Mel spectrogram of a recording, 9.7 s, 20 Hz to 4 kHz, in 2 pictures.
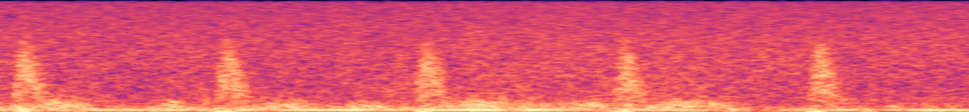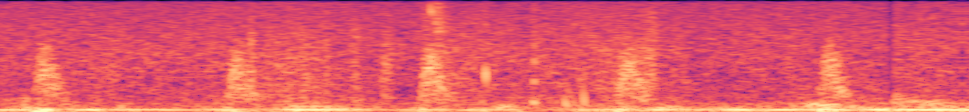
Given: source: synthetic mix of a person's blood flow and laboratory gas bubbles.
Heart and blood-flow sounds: Doppler ultrasound of blood flow; subclavian vein
6.99-7.18 s: bubbles
7.27-7.35 s: bubbles
7.52-7.59 s: bubbles
7.67-7.85 s: bubbles
From the record:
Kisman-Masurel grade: 211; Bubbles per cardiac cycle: several, 3 to 8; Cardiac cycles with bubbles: 1 to 10%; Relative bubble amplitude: barely perceptible (0.100 to 0.250); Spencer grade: 1 (occasional bubble signal discernible with the cardiac motion signal, with majority of cardiac periods free of bubbles); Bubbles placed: anywhere in the cardiac cycle

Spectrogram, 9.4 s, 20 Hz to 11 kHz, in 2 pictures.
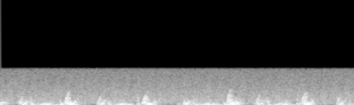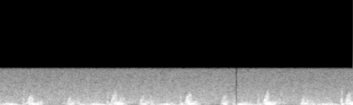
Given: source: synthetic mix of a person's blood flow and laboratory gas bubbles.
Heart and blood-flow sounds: Doppler ultrasound of blood flow; precordium
2.35-2.42 s: bubbles
2.73-2.83 s: bubbles
7.73-7.76 s: bubbles
8.34-8.80 s: bubbles
9.28-9.44 s: bubbles
From the record:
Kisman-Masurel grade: 121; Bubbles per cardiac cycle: 1 to 2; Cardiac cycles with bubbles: 10 to 50%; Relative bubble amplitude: barely perceptible (0.100 to 0.250); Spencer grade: 2 (many but less than half of the cardiac periods contain bubble signals, singularly or in groups); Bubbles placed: anywhere in the cardiac cycle

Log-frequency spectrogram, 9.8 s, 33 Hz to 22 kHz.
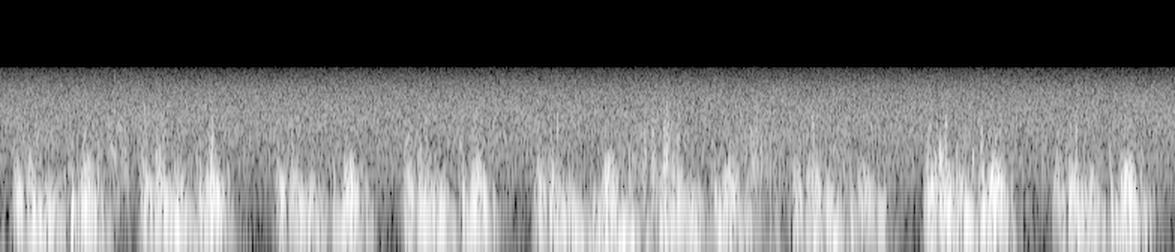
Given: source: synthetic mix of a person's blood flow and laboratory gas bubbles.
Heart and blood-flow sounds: Doppler ultrasound of blood flow; precordium
0.76-1.60 s: bubbles
From the record:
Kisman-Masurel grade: 211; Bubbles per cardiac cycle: several, 3 to 8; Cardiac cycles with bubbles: 1 to 10%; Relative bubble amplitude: barely perceptible (0.100 to 0.250); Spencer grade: 1 (occasional bubble signal discernible with the cardiac motion signal, with majority of cardiac periods free of bubbles); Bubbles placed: only in the low amplitude regions of the cardiac cycle

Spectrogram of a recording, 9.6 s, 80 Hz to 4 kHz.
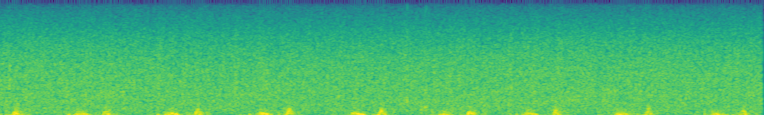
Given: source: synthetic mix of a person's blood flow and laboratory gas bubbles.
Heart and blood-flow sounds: Doppler ultrasound of blood flow; precordium
5.08-5.16 s: bubbles
5.26-5.39 s: bubbles
From the record:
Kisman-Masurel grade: 121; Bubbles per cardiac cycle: 1 to 2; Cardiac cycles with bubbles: 10 to 50%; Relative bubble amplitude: barely perceptible (0.100 to 0.250); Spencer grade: 2 (many but less than half of the cardiac periods contain bubble signals, singularly or in groups); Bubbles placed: only in the low amplitude regions of the cardiac cycle

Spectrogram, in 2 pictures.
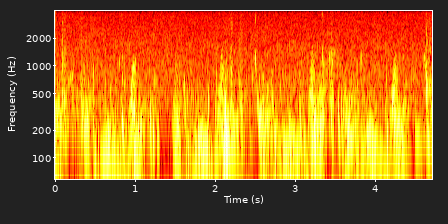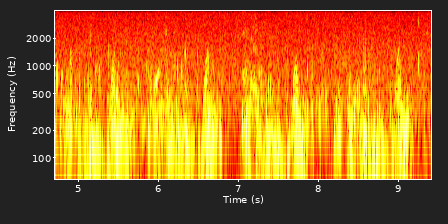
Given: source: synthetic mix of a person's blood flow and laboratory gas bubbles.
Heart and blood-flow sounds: Doppler ultrasound of blood flow; precordium
0.06-0.41 s: bubbles
0.43-0.51 s: bubbles
0.62-0.91 s: bubbles
0.95-1.04 s: bubbles
1.15-1.33 s: bubbles
1.58-1.70 s: bubbles
1.89-1.95 s: bubbles
2.17-2.40 s: bubbles
2.43-2.62 s: bubbles
3.02-3.12 s: bubbles
3.26-3.88 s: bubbles
4.47-5.30 s: bubbles
5.58-5.78 s: bubbles
5.83-6.42 s: bubbles
6.72-6.82 s: bubbles
7.01-7.54 s: bubbles
7.83-8.34 s: bubbles
8.46-8.79 s: bubbles
9.21-9.42 s: bubbles
From the record:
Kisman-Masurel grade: 342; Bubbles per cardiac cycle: rolling drumbeat, 9 or more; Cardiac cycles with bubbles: 100%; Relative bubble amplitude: moderate (0.250 to 0.450); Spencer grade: 3 (all of the cardiac periods contain showers or single bubble signals, but not dominating or overriding the cardiac motion signals); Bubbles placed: only in the low amplitude regions of the cardiac cycle

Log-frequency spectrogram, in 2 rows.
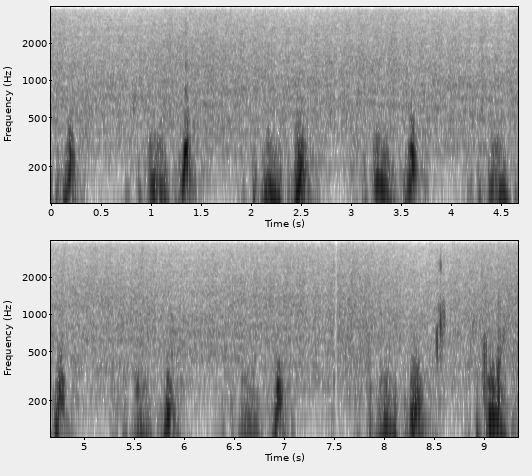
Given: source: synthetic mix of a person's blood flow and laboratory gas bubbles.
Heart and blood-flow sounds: Doppler ultrasound of blood flow; precordium
8.50-8.64 s: bubbles
8.98-9.04 s: bubbles
9.11-9.21 s: bubbles
From the record:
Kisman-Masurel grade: 212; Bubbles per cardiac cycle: several, 3 to 8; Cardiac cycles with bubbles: 1 to 10%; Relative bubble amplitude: moderate (0.250 to 0.450); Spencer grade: 1 (occasional bubble signal discernible with the cardiac motion signal, with majority of cardiac periods free of bubbles); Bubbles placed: only in the low amplitude regions of the cardiac cycle

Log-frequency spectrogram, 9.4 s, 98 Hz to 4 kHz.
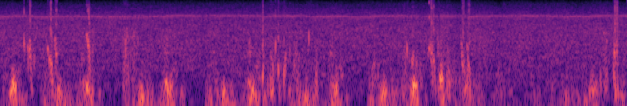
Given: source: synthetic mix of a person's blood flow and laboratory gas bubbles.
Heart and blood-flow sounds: Doppler ultrasound of blood flow; precordium
0.34-0.55 s: bubbles
0.68-0.89 s: bubbles
1.28-1.42 s: bubbles
1.83-2.08 s: bubbles
3.91-4.38 s: bubbles
4.43-4.50 s: bubbles
4.60-4.67 s: bubbles
4.70-4.80 s: bubbles
6.02-6.15 s: bubbles
6.40-6.62 s: bubbles
6.68-7.10 s: bubbles
8.98-9.31 s: bubbles
From the record:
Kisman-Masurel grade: 232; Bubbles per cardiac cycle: several, 3 to 8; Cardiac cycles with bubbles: 50 to 99%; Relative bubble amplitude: moderate (0.250 to 0.450); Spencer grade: 3 (all of the cardiac periods contain showers or single bubble signals, but not dominating or overriding the cardiac motion signals); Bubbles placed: anywhere in the cardiac cycle

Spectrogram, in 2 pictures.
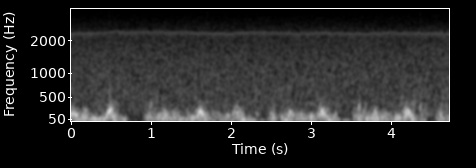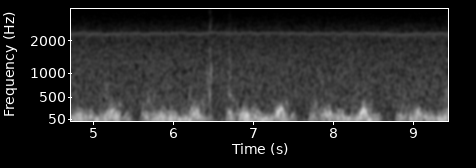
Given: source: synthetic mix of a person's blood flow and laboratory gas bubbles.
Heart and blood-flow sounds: Doppler ultrasound of blood flow; precordium
2.30-2.37 s: bubbles
4.26-4.58 s: bubbles
6.41-6.53 s: bubbles
6.66-6.79 s: bubbles
From the record:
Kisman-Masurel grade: 121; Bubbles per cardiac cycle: 1 to 2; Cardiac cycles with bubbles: 10 to 50%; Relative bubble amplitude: barely perceptible (0.100 to 0.250); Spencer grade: 2 (many but less than half of the cardiac periods contain bubble signals, singularly or in groups); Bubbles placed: anywhere in the cardiac cycle

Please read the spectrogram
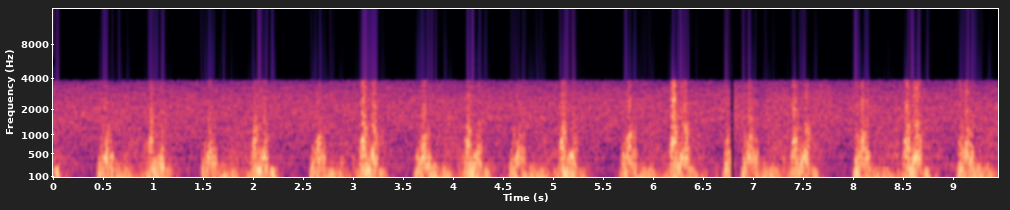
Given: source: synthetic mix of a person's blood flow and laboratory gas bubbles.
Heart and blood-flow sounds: Doppler ultrasound of blood flow; precordium
no bubbles
From the record:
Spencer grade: 0 (complete lack of bubble signals)

